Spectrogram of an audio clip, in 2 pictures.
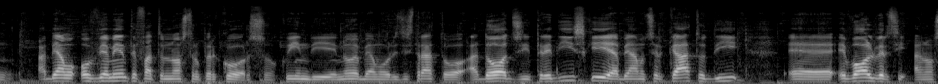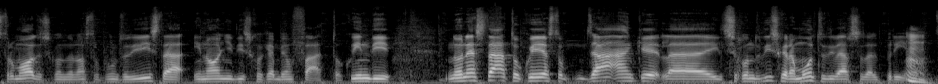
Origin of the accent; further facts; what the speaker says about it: Emilia-Romagna, Italy; noi veniamo da un paesino in realtà, non siamo di Forlì, ma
